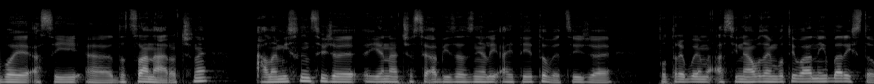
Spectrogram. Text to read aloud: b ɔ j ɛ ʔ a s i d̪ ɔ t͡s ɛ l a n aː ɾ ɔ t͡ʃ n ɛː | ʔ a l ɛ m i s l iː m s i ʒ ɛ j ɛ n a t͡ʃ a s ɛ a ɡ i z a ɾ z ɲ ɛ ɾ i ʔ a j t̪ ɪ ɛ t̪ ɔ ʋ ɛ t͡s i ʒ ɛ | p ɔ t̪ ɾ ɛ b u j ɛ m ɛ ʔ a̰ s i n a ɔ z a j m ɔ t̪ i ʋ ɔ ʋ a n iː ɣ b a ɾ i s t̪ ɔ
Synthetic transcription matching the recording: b ɔ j ɛ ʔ a s i d̪ ɔ t͡s ɛ l a n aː ɾ ɔ t͡ʃ n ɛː | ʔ a l ɛ m i s l iː m s i ʒ ɛ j ɛ n a t͡ʃ a s ɛ a b i z a z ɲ ɛ l i ʔ a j t̪ ɪ ɛ t̪ ɔ ʋ ɛ t͡s i ʒ ɛ | p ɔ t̪ ɾ ɛ b u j ɛ m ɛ ʔ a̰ s i n a ɔ z a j m ɔ t̪ i ʋ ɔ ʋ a n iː ɣ b a ɾ i s t̪ ɔ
